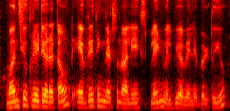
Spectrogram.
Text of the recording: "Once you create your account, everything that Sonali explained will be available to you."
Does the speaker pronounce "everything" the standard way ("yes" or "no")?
no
